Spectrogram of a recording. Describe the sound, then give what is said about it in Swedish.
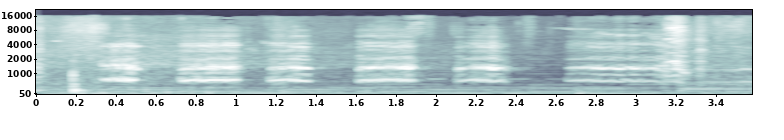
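Several hens, owned jointly with some neighbours, cluck in a run of short, nasal bursts with brief pauses between them, fairly loud and clear, with no voices present. “Och de har ansvar för hönsen som de äger tillsammans med några grannar.”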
